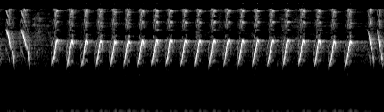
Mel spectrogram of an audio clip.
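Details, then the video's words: A Javan bush lark, 'paksi aji' line, repeats one high, rising chirp about three or four times per second in an even run, framed by brief double notes at start and end. "Kicau branjangan mr koko ( paksi aji ) sangat ajib"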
